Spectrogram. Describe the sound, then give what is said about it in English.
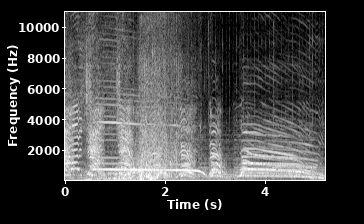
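A group of voices cheers and yells together, cheering on someone about to drive up the side of a tank and go outside, loud and sustained, with overlapping shouts and rising, sliding calls that swell, dip briefly around the middle, then surge again. “Come on, everybody. Let's cheer him on.”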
